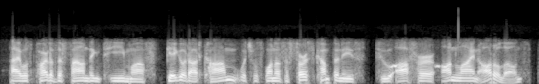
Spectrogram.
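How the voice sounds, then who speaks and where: A fairly low-voiced man with a German accent, moderate in pace and fairly even in intonation. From Germany. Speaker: tech startup CEO. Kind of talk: interview.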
